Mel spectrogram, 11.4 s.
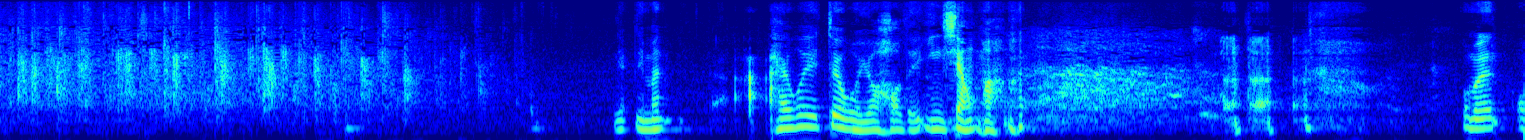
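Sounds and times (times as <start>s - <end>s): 
audience clapping hands: 0.0s - 4.2s
speech: 4.6s - 5.2s, 5.8s - 7.8s, 11.0s - 11.4s
laughter: 7.5s - 10.2s.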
